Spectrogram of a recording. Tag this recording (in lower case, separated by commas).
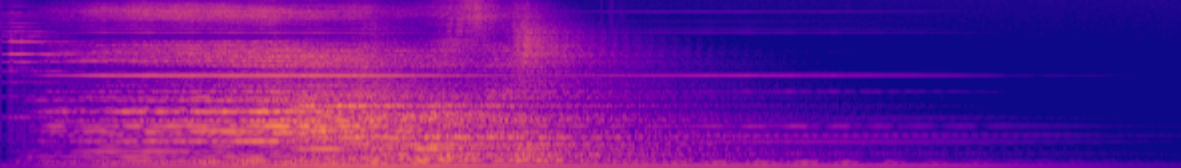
singing, musical instrument, human voice, music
